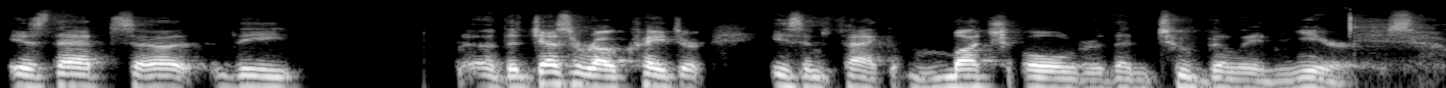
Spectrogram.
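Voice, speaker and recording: A man being interviewed as a scientist, explaining his research emphatically and haltingly, often repeating words. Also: medium pitch, fairly even intonation, darkish tone, slightly rough.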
